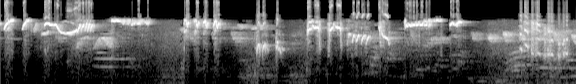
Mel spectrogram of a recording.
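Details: Orange-headed thrush female song meant to attract a male: dense, fast, high-pitched warbling that mixes sweeping whistles, sharp chips and trills in near-continuous phrases.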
